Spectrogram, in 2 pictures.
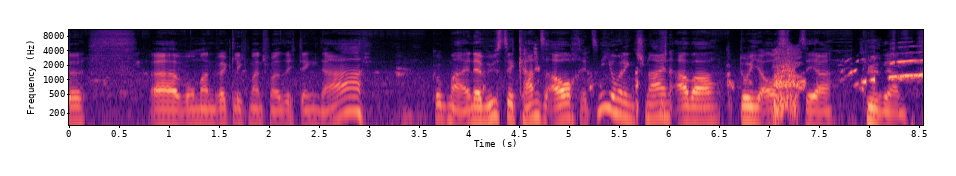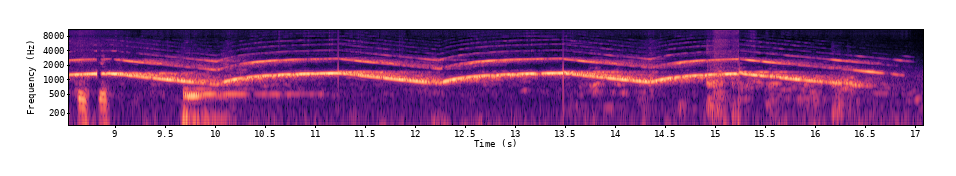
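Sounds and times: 
speech: 0:00.0 - 0:09.8
ambulance siren wailing at a motor race: 0:07.0 - 0:17.0.

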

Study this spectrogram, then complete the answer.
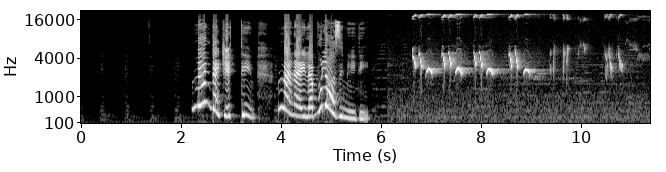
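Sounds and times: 
speech: 0:02.7 - 0:05.9
sparrow chirping: 0:06.2 - 0:11.3.

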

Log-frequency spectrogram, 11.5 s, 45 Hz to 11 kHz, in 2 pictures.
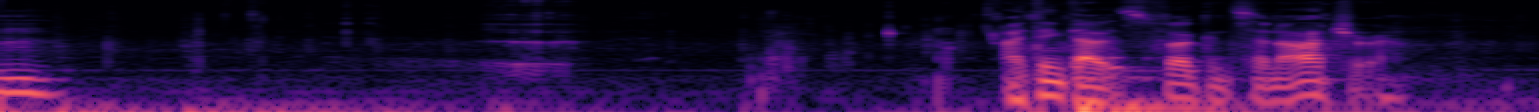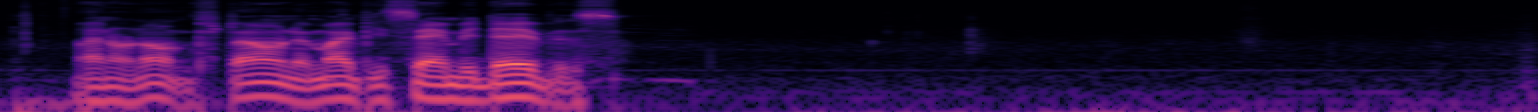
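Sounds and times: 
person sipping water: 0:00.8 - 0:03.9
person swallowing: 0:01.5 - 0:04.4
soft slurp: 0:01.7 - 0:03.8
speech: 0:03.8 - 0:05.4, 0:06.0 - 0:08.2.

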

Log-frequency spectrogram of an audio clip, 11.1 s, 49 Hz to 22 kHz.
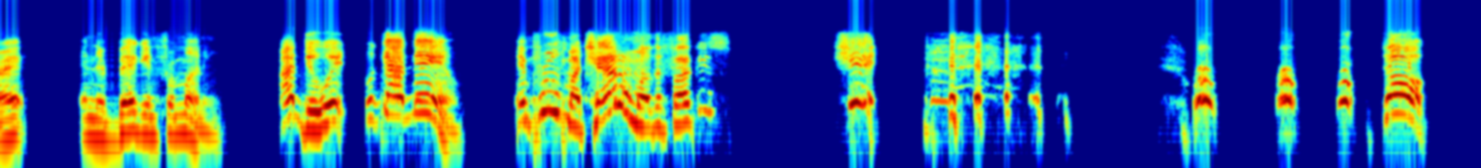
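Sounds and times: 
speech: 0:00.0 - 0:05.5, 0:06.3 - 0:07.9, 0:08.9 - 0:09.8, 0:10.4 - 0:10.8
laughter: 0:07.0 - 0:08.1
dog barking: 0:08.9 - 0:10.3.

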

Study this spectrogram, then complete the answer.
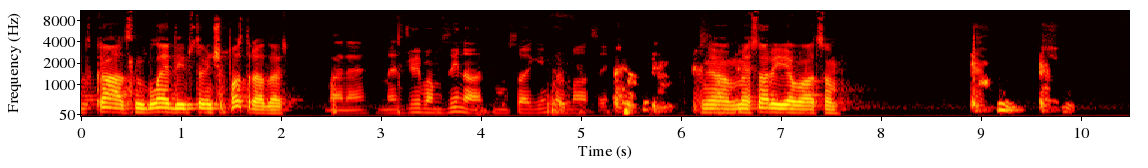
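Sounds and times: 
speech: 0:00.1 - 0:07.7, 0:08.9 - 0:10.0
person coughing: 0:08.9 - 0:09.9.

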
